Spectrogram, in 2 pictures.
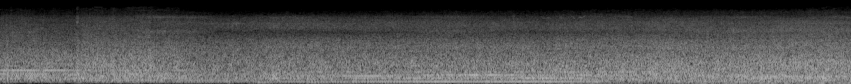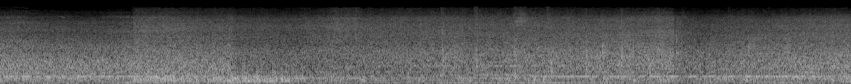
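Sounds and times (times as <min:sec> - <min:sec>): waves breaking on rocks: 0:07.1 - 0:17.0.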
